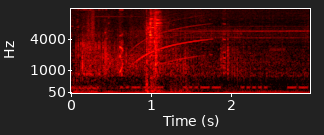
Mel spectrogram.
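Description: A handheld motion tracker beeps and chirps with rising tones.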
